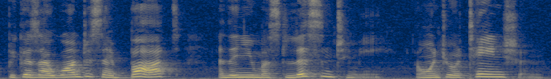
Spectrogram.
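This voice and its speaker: A woman teacher explaining tips for oral reading assessments, patiently and with many pauses and fillers. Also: mid-range voice, a little mellow.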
